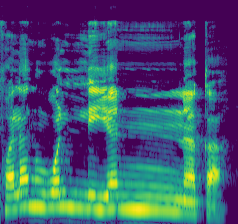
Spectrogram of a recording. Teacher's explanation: نہ فا کی حرکت کو لمبا کرنا ہے، نہ لام کی، نہ نون کی پیش کو۔ اب واو کی زبر کو لام کے ساتھ ملائیں گے اور نون پہ یہاں پہ غنہ کریں گے، ینکا، ٹھیک ہے؟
